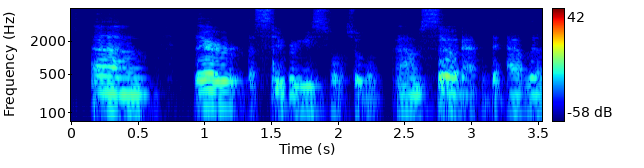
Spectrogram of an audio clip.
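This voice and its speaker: The man speaks at a fairly low pitch. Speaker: school district technology director. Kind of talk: presentation report at board meeting. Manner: fast.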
